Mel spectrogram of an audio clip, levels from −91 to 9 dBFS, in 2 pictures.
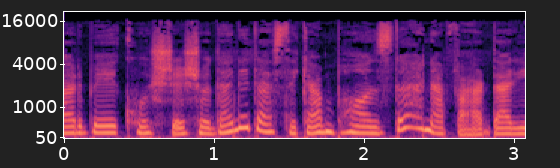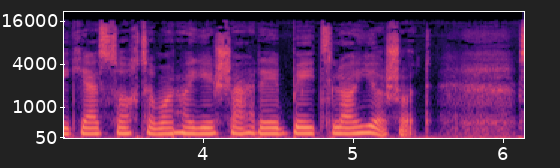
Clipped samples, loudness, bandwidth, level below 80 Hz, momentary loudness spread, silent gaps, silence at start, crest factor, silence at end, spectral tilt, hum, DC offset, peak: under 0.1%; -18 LUFS; 16.5 kHz; -40 dBFS; 4 LU; none; 0 s; 12 dB; 0 s; -4.5 dB/octave; none; 0.2%; -6 dBFS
